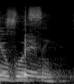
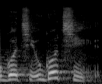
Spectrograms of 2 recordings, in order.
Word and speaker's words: Ugochi: Some people, they call me Ugosi. But now, Ugochi, you know, say me, I just put that double C as a fizzy.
